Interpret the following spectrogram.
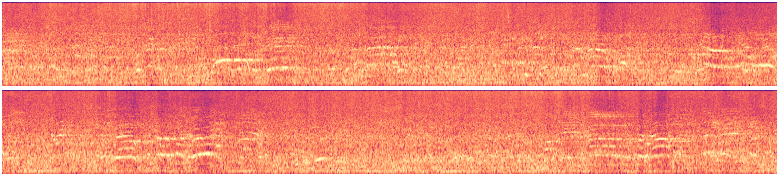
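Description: Spectators shouting and cheering, many voices calling out over one another, over a steady wash of splashing water from freestyle swimmers racing.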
